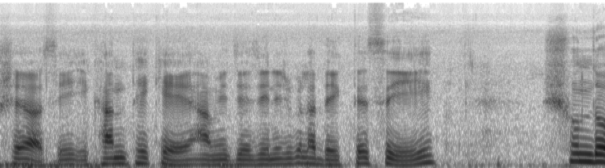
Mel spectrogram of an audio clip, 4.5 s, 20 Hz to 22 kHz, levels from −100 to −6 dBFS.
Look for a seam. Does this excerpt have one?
no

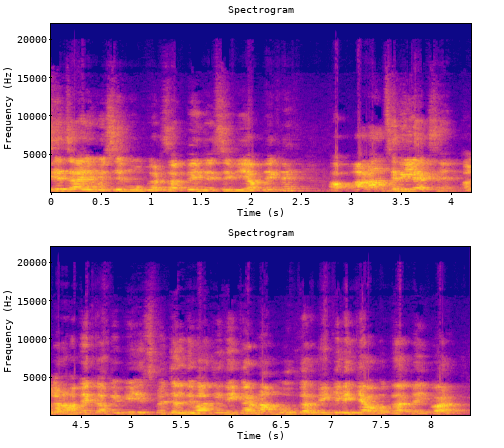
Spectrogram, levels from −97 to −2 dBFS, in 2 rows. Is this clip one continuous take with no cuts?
yes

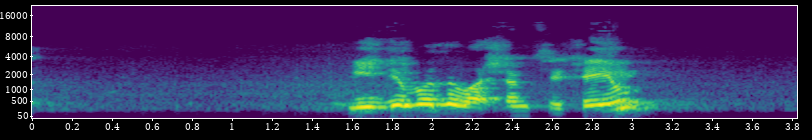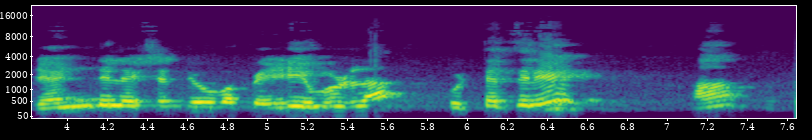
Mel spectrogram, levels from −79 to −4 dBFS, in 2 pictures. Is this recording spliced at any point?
no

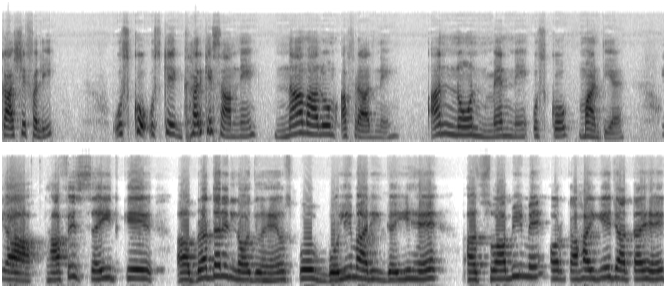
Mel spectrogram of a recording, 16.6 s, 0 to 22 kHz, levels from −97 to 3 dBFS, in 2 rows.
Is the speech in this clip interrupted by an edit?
yes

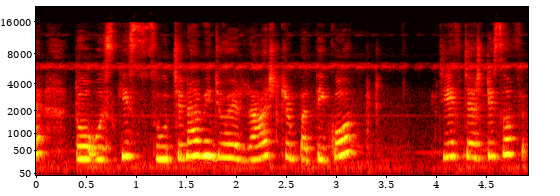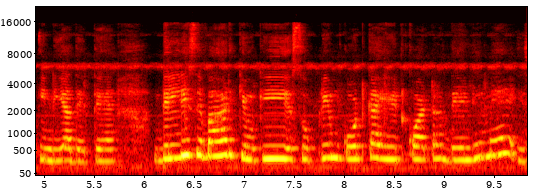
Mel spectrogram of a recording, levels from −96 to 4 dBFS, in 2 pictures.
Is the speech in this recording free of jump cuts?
yes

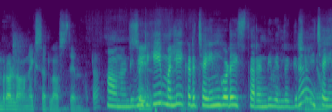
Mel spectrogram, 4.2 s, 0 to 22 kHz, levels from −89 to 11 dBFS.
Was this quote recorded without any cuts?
yes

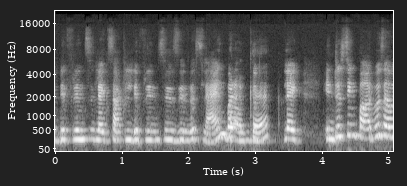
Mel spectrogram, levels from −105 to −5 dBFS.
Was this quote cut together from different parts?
no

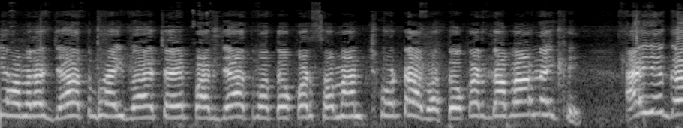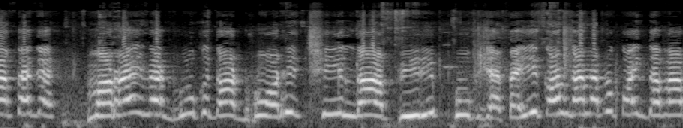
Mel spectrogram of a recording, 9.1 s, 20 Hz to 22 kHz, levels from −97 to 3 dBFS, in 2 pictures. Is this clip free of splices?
yes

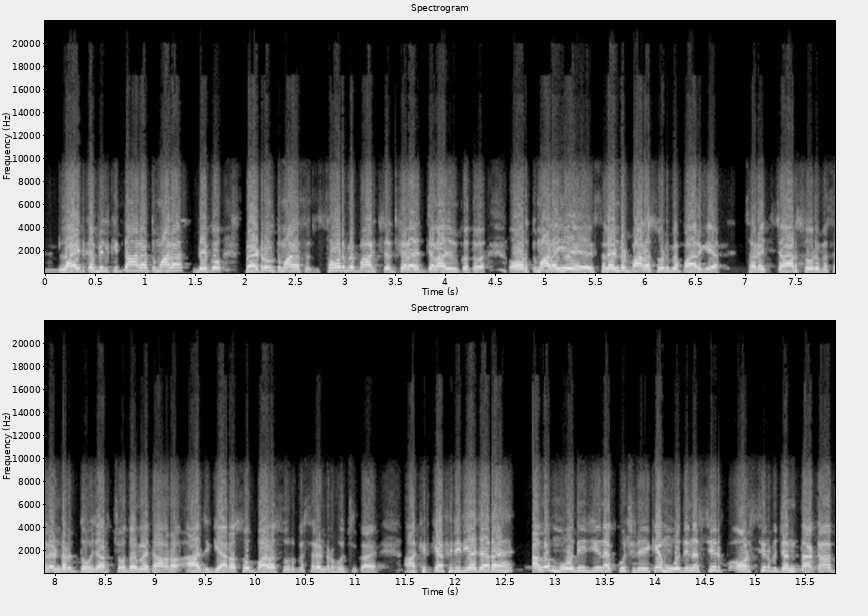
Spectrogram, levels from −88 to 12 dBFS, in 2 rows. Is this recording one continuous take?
no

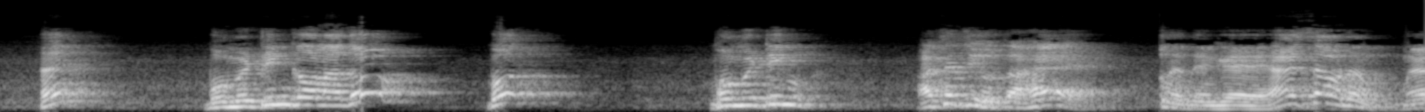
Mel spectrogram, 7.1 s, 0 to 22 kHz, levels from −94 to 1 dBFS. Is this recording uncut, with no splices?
no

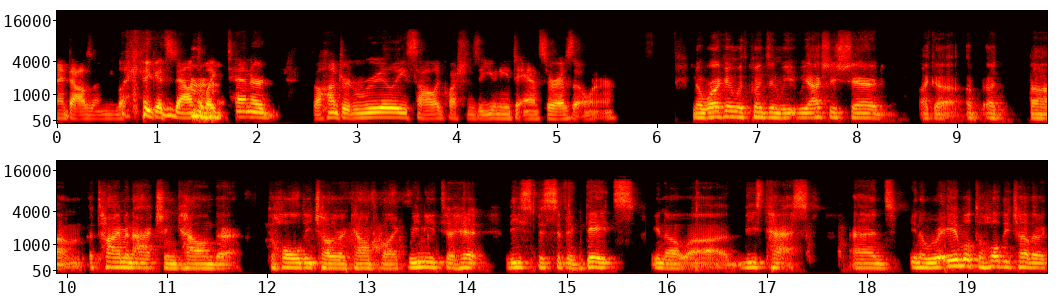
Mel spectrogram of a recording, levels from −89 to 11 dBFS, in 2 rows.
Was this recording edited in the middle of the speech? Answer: yes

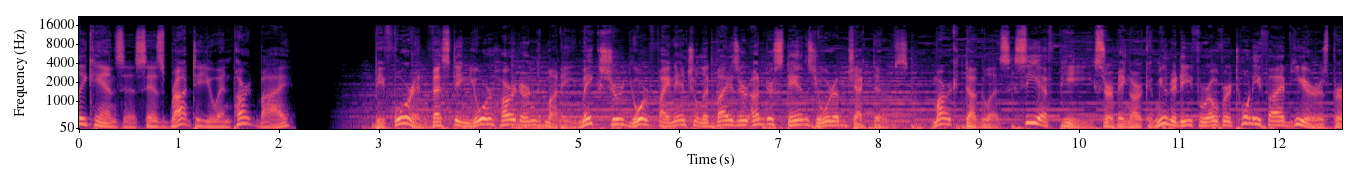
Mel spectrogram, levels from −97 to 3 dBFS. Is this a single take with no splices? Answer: no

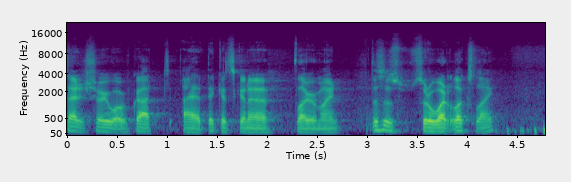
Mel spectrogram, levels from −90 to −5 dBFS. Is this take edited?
yes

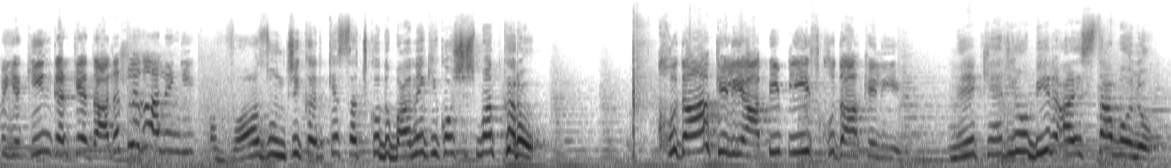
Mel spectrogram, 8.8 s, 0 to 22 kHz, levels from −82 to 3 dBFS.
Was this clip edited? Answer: yes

